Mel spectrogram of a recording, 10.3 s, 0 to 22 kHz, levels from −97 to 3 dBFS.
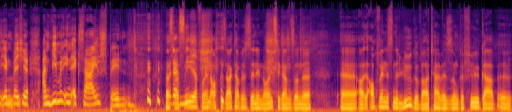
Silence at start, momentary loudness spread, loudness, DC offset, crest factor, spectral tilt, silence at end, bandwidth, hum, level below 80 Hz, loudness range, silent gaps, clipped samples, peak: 0 s; 5 LU; -16 LUFS; under 0.1%; 14 dB; -6 dB/octave; 0 s; 18 kHz; none; -36 dBFS; 1 LU; none; under 0.1%; -2 dBFS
